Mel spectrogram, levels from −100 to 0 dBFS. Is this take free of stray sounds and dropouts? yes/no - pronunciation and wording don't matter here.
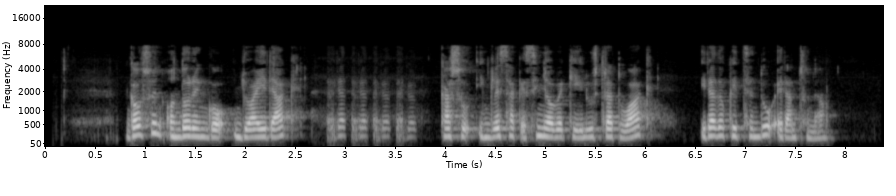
no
